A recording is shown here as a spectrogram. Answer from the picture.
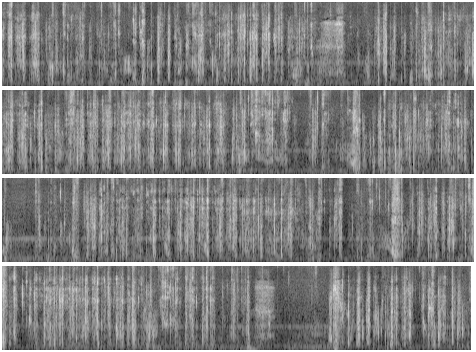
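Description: Close-miked wet chewing and mouth sounds of a person eating spicy seblak with beef-tendon meatballs and enoki mushrooms, continuous with a few brief pauses.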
